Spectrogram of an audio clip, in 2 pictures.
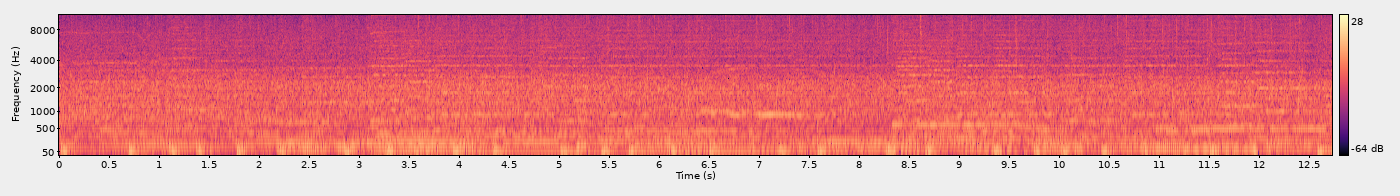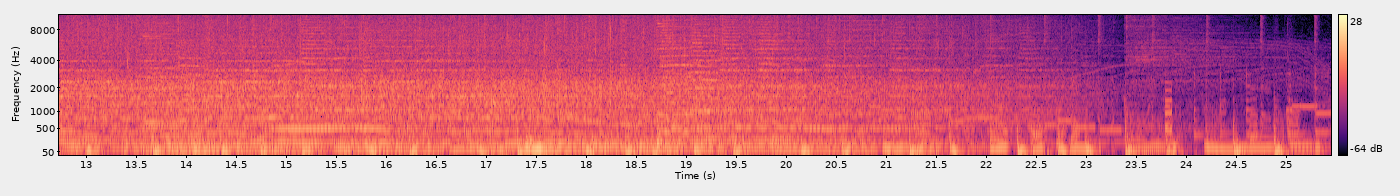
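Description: Background music with long held notes over a steady hiss, fading down over the last few seconds.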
